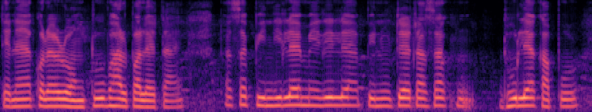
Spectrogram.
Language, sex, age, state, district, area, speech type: Assamese, female, 30-45, Assam, Biswanath, rural, spontaneous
